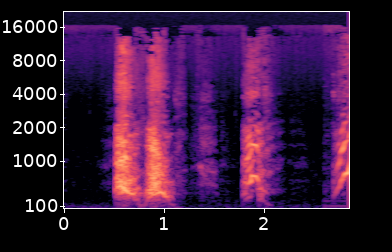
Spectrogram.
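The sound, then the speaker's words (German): An old dog barking: two quick loud barks, then a faint yelp, then two more separate barks with silent gaps between them. “Nun, alter Hund, was hast du denn?”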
